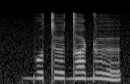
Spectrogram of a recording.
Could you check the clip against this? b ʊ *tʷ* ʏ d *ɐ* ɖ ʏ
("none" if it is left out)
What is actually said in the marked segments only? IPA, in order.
t, ɐ

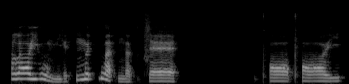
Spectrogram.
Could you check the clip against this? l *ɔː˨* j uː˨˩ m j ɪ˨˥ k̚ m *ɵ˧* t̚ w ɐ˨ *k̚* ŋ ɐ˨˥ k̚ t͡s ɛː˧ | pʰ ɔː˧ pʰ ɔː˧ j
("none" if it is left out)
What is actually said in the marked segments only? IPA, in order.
ɔː˥, ɵ˥, t̚

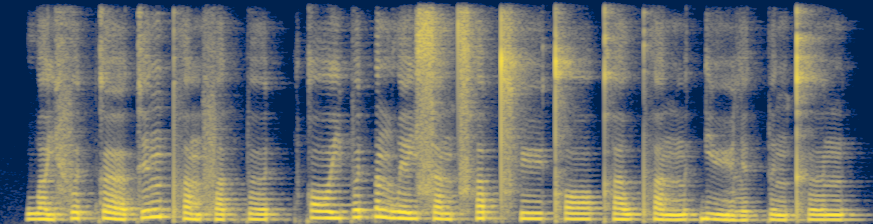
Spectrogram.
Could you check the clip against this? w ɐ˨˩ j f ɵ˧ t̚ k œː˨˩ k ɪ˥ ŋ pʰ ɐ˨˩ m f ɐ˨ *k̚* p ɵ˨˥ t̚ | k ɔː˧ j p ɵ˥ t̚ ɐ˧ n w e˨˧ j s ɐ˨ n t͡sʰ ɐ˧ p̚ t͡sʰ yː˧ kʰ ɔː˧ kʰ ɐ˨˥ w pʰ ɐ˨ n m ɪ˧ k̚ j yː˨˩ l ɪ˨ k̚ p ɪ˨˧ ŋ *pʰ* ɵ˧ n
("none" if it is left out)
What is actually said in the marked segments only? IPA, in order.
k̚, kʰ

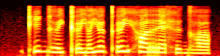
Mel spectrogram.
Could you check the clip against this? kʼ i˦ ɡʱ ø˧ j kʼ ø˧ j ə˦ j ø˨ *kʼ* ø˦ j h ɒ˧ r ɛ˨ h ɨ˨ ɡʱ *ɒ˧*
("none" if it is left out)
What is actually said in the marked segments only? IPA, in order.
kʼ, ɒ˨

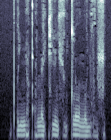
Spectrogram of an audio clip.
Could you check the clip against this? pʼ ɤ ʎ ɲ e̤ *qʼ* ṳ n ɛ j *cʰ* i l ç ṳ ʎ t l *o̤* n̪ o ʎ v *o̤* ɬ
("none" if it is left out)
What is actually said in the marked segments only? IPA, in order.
qʼ, cʰ, o, o̤

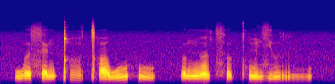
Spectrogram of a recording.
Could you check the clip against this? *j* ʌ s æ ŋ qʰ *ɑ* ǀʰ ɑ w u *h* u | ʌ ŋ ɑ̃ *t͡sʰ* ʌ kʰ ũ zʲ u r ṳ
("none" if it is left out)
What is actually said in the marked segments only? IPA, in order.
w, ɑ̤, h, t͡sʰ

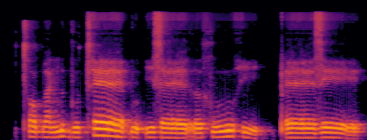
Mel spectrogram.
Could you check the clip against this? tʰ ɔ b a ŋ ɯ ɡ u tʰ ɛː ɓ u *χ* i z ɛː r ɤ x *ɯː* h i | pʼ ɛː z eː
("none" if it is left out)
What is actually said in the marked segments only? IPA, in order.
ʔ, uː

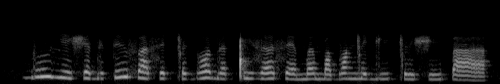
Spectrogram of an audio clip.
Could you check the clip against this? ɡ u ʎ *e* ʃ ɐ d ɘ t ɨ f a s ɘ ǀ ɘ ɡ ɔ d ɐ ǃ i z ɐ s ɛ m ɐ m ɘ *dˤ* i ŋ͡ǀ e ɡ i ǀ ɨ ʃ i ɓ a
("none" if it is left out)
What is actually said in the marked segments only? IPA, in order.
e, dˤ

